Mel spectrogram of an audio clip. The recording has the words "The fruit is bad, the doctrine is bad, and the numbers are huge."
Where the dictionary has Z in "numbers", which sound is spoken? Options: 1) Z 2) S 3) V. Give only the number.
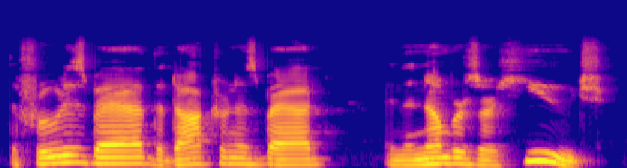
1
